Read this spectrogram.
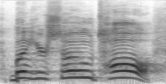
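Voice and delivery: lightly voiced amazed stranger; mock amazed asker. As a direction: mimic people gaping up at him. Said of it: "this is what they".

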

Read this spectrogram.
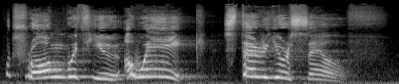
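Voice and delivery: loud, high, desperate cry to wake God; shouting at God. Acted. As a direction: shout it up at heaven, demanding. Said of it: "he says to God".

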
